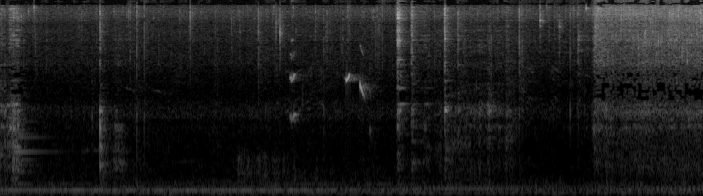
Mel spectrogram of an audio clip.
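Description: Faint clinks and scrapes of a metal spatula against a steel wok, then about six seconds in, food in the hot wok starts sizzling steadily.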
